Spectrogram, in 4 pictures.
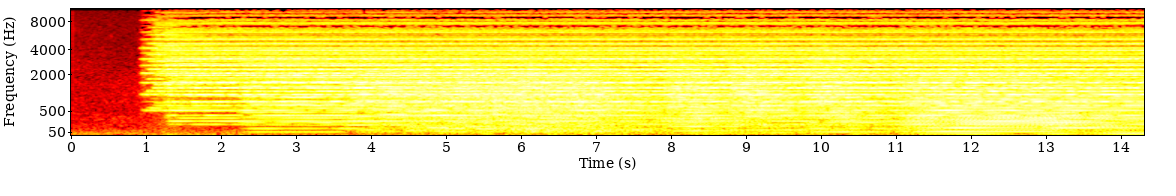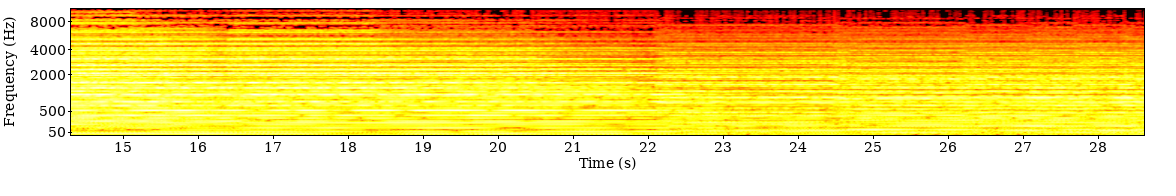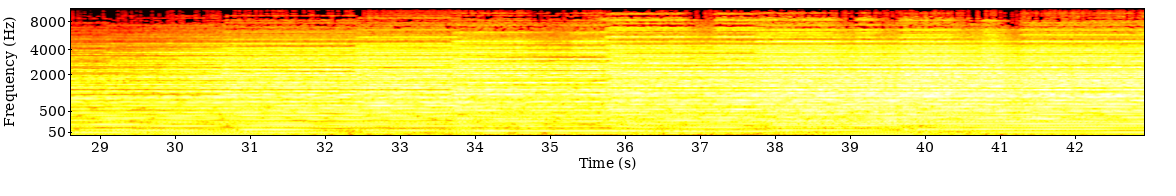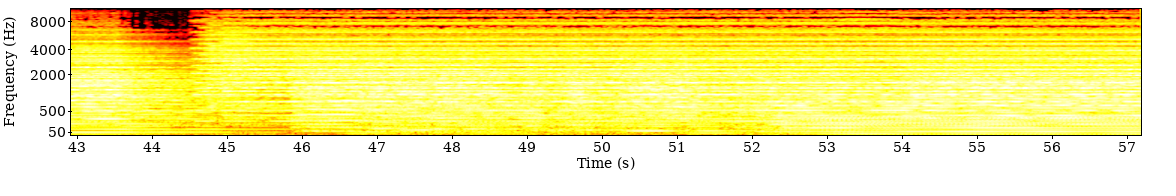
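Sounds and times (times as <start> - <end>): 
pipe organ improvisation: 1.0 - 57.1.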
